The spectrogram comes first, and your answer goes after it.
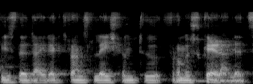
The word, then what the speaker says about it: Euskera: Is it Euskara? Euskera. Yes. Okay. Yeah. Euskera. So actually, Basque Country, right, is the country of the Basque, and Basque is the direct translation from Euskera, let's say.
